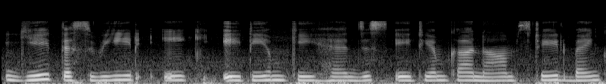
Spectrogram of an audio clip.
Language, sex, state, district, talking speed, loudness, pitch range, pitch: Hindi, female, Chandigarh, Chandigarh, 130 wpm, -17 LUFS, 180-195 Hz, 185 Hz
